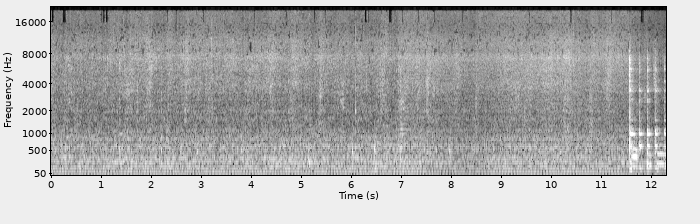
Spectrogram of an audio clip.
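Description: Chunky marinara sauce with garlic and onion, seasoned with a pinch of salt, bubbles and sizzles steadily in a pan, a dense continuous crackle close by, ending in a few quick clatters.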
